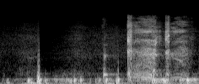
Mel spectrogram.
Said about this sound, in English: Excuse me. Sorry, I don't have a cough button with the way I'm set up today.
